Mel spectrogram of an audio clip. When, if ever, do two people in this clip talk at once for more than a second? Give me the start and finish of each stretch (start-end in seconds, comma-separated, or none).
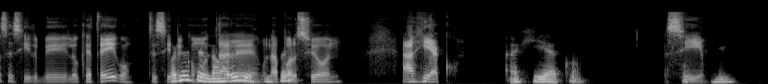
1.7-3.0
